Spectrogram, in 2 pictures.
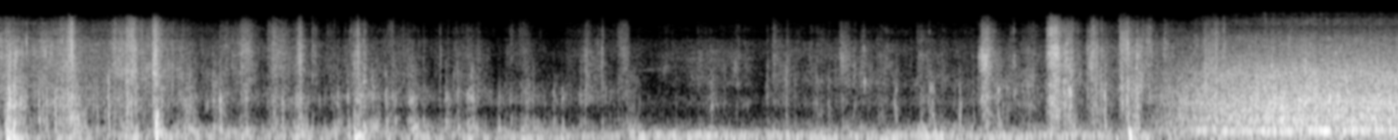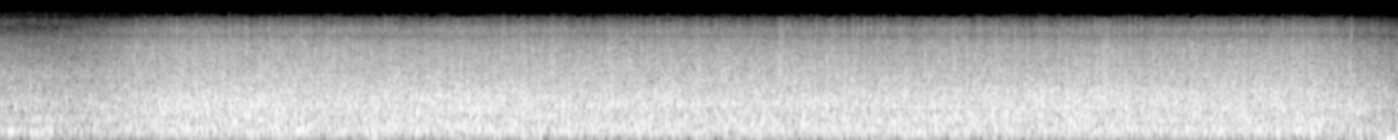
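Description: Footsteps on a leaf-covered forest trail, with short scattered crunches. From about nine seconds in a small brook spilling over rocks takes over, settling into a steady, louder rush from about twelve seconds.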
